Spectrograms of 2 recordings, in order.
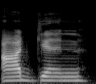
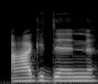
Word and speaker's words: Ogden: also has a book called The Ghosts of ogan Ogden I said it wrong I said something weird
